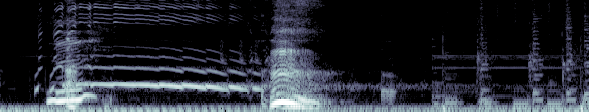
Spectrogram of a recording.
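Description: A man's drawn-out vocal groans, with a long, slightly falling musical tone held between them. Faint background music with a steady pattern of short notes begins just before the end.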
